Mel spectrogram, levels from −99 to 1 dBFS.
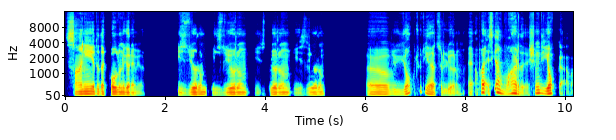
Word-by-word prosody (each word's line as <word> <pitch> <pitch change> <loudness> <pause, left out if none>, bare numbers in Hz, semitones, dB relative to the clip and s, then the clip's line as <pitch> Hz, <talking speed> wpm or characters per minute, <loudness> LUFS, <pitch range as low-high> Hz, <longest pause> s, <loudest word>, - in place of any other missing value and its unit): saniye 100 +2 +2
ya 105 -1 +4
da 105 - -5
dakika 100 +1 0
olduğunu 95 -1 +5
göremiyorum. 85 -5 -2 0.6
İzliyorum, 90 +4 +1
izliyorum, 85 +3 -1
izliyorum 90 -1 -3
izliyorum. 90 +6 -6 0.9
Eee, - - -9 0.7
yoktu 155 - -4
diye 115 -9 -1
hatırlıyorum. 75 -4 -6
E, - - -9
ama 175 - +7
eskiden 150 - +1
vardı. 125 +1 +1
Şimdi 135 -4 -1
yok 125 +1 +5
galiba. - - -12
95 Hz, 125 wpm, -22 LUFS, 85-110 Hz, 0.9 s, ama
